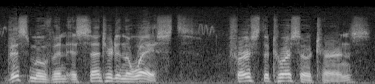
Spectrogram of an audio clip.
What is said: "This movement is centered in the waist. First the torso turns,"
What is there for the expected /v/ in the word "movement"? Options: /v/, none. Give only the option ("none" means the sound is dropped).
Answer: /v/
